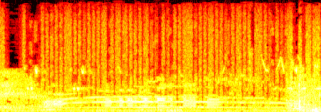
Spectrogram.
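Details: A distant African elephant gives a drawn-out, wavering trumpet in the early morning on safari in October; a calf seemingly throws a tantrum trying to suckle while its mother refuses.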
